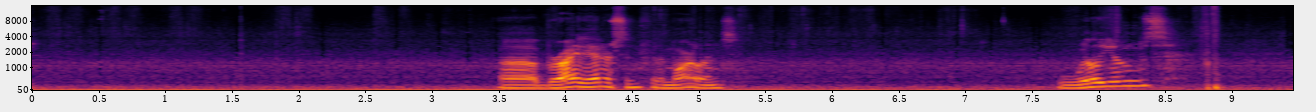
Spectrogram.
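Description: Trading cards rustle and slide against each other as they are shuffled by hand.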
